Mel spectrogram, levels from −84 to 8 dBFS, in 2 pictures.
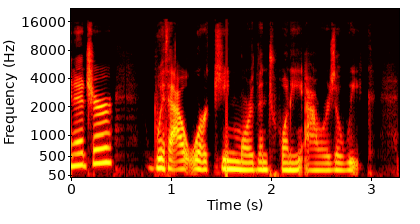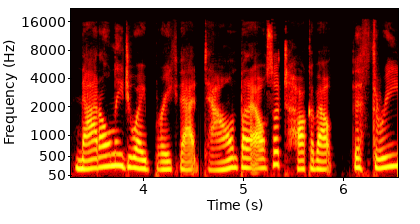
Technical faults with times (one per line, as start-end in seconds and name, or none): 0.54 gap between stream segments
1.55 gap between stream segments
4.55-4.58 gap between stream segments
